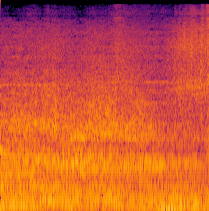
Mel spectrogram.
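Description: A car brakes hard and its tires skid in one loud, sustained screech with engine rumble underneath, close and continuous for the whole moment.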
